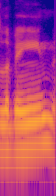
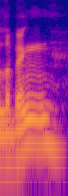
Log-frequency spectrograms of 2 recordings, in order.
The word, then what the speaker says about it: Lavigne: not from Quebec uh my last name's Levine or living it depends where you are and how you say it uh I'll take all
